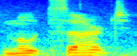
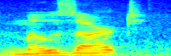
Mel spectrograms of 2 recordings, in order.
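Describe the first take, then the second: First: The name begins with a 'ts' sound. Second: The name begins with a 'z' sound. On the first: The speaker calls it right. "Z is pronounced approximately like T S, which is why it's Mozart" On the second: The speaker calls it wrong. "and not Mozart"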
